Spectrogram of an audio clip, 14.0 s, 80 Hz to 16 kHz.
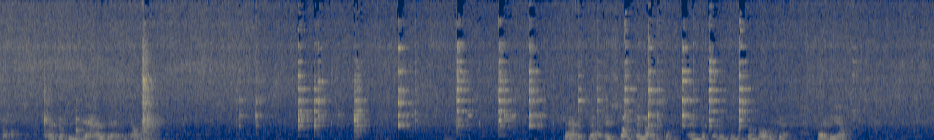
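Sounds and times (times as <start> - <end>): onions sizzling in a wok: 0.0 - 14.0
steel spoon clinking on plate: 3.6 - 11.3.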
